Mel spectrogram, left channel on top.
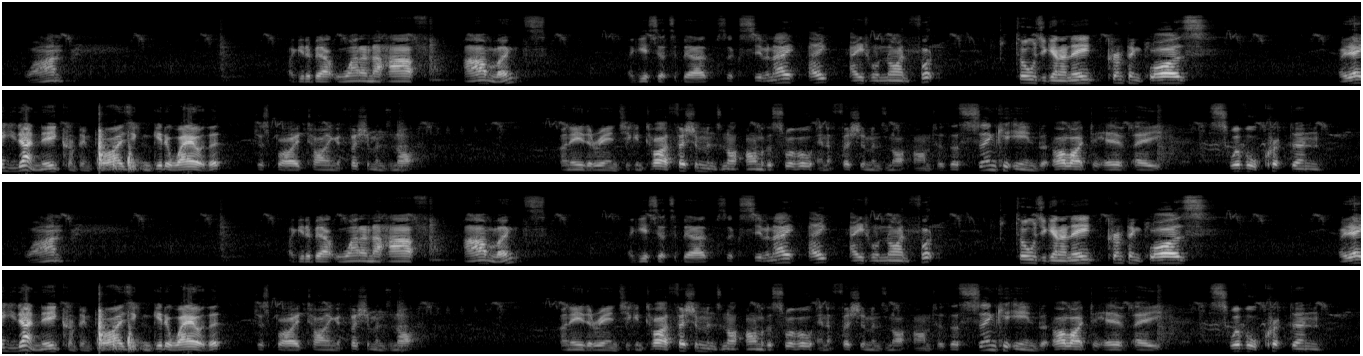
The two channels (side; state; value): both; identical; correlation 1.00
